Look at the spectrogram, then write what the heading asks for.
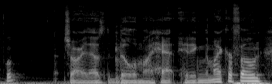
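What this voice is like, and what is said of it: Talking very fast. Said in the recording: “Slow down, you're talking too fast.”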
